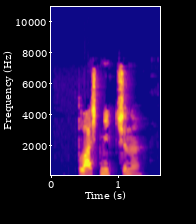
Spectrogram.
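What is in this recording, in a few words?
"пласьтнитчыны", Komi, female; audio dict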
